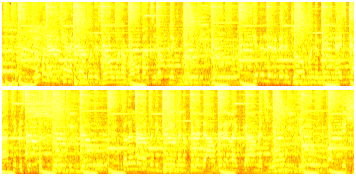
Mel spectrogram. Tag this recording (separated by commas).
Dubstep, Music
